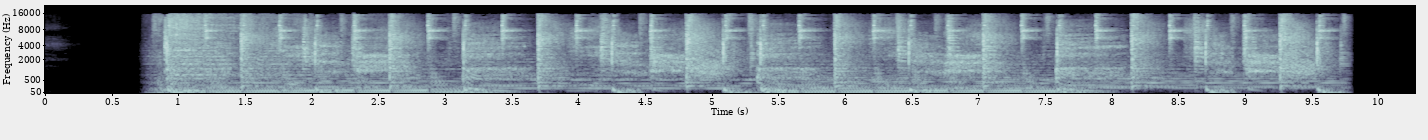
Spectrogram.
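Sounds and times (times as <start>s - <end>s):
deep bassline: 0.8s - 8.1s
early-1990s pop song: 0.8s - 9.8s
punchy steady drum beat: 0.8s - 9.8s.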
